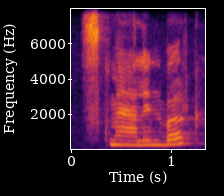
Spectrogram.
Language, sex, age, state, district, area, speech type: Telugu, female, 18-30, Telangana, Bhadradri Kothagudem, rural, spontaneous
